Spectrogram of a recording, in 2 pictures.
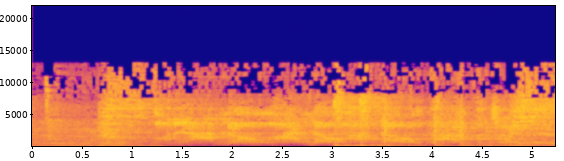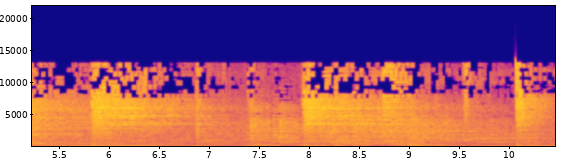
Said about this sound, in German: jetzt lass man mal schreien, oder? Muss sein.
